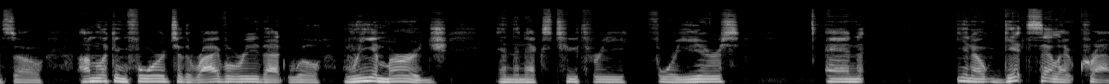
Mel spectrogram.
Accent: Jackson, Michigan, United States; growing up in Michigan, just an hour away from Detroit in Jackson, Michigan

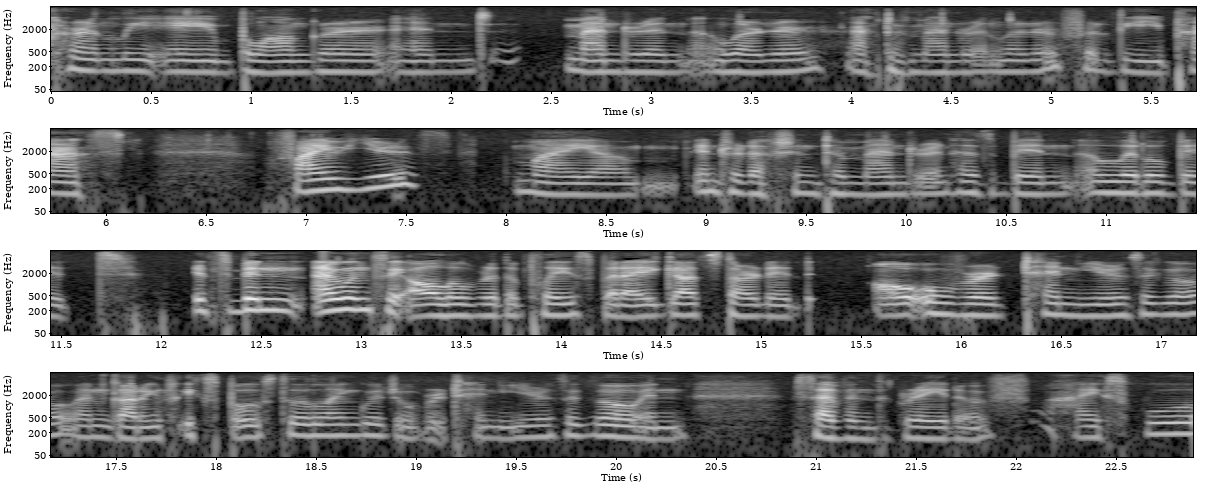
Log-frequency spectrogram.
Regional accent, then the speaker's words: Quebec, Canada; So more specifically, I'm from Canada in the province of Quebec. So if anybody knows anything about that province, it's that it's mostly French-speaking. As a child, obviously, my whole life was in English.

